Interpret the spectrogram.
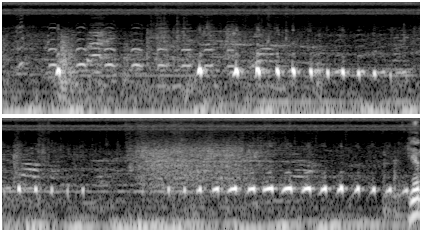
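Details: White-eared brown dove in the Philippines giving two runs of short, low hooting notes, repeated quickly and evenly, with a steady background hum.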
